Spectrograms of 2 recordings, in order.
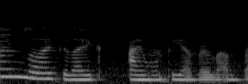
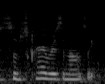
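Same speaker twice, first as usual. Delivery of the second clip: ordinary delivery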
